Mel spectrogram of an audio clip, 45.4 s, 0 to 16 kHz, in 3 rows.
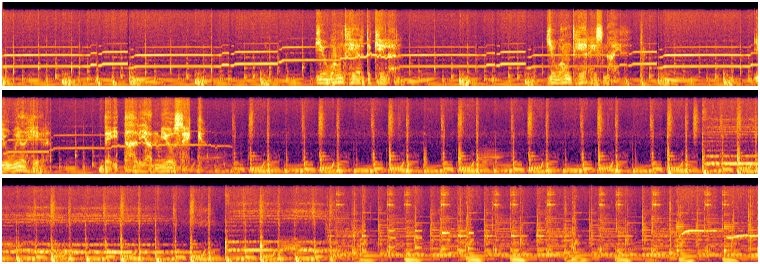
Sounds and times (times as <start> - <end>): Music: 0.0 - 45.3
Speech: 6.3 - 8.0, 10.9 - 12.6, 15.0 - 16.1, 17.1 - 19.2.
